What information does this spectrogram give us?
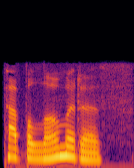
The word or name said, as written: papillomatous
